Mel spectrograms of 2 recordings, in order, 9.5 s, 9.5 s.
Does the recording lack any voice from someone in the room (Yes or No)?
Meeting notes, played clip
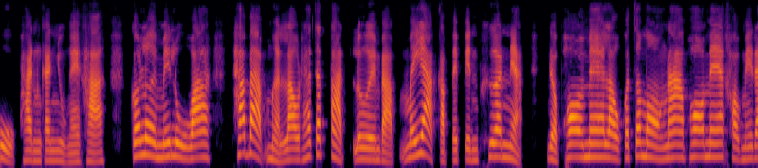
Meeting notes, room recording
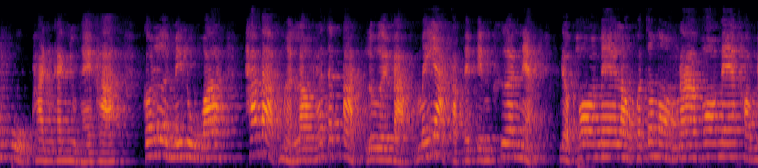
Yes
